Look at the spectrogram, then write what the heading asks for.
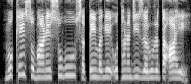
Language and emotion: Sindhi, neutral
